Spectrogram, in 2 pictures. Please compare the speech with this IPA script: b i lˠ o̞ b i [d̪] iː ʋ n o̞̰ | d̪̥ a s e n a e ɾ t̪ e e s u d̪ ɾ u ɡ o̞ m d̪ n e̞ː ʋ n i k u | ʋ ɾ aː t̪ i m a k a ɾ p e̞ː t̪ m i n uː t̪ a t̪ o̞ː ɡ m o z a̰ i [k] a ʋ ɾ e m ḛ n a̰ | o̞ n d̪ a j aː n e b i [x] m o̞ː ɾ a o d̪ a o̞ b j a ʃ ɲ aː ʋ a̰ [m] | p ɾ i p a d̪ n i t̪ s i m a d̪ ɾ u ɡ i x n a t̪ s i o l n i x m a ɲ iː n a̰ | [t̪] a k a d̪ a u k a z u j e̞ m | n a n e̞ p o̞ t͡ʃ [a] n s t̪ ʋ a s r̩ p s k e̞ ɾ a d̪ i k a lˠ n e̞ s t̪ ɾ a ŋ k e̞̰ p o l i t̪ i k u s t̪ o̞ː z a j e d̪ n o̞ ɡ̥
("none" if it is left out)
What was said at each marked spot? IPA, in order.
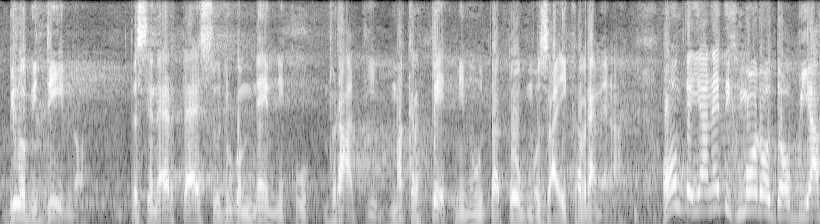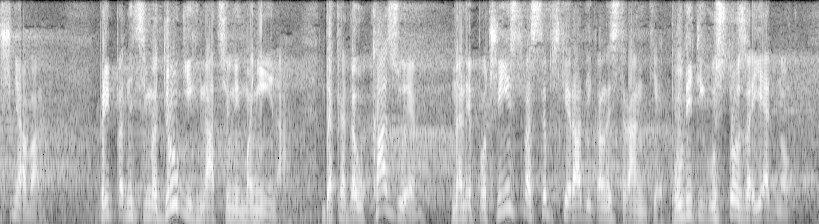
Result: d̪, k, x, m, d̪, i

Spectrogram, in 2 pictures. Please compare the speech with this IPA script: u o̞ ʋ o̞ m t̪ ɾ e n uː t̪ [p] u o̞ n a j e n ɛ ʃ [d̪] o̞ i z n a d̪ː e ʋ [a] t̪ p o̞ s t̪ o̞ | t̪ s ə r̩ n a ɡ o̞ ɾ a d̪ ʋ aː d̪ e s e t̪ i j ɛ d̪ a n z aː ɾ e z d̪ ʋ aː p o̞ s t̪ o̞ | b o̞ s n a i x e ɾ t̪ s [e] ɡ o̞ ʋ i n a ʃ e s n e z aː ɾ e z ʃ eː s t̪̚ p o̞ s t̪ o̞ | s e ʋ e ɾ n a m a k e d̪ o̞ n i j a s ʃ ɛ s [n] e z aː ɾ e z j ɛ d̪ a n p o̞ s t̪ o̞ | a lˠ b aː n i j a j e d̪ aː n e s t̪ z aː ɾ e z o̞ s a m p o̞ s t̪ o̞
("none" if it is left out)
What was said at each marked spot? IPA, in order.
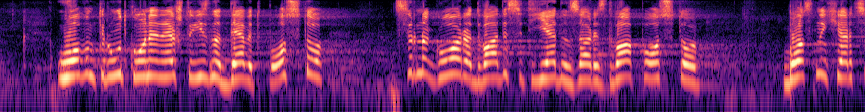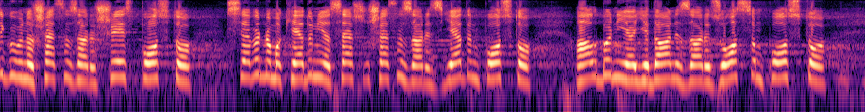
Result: k, t̪, e, e, n

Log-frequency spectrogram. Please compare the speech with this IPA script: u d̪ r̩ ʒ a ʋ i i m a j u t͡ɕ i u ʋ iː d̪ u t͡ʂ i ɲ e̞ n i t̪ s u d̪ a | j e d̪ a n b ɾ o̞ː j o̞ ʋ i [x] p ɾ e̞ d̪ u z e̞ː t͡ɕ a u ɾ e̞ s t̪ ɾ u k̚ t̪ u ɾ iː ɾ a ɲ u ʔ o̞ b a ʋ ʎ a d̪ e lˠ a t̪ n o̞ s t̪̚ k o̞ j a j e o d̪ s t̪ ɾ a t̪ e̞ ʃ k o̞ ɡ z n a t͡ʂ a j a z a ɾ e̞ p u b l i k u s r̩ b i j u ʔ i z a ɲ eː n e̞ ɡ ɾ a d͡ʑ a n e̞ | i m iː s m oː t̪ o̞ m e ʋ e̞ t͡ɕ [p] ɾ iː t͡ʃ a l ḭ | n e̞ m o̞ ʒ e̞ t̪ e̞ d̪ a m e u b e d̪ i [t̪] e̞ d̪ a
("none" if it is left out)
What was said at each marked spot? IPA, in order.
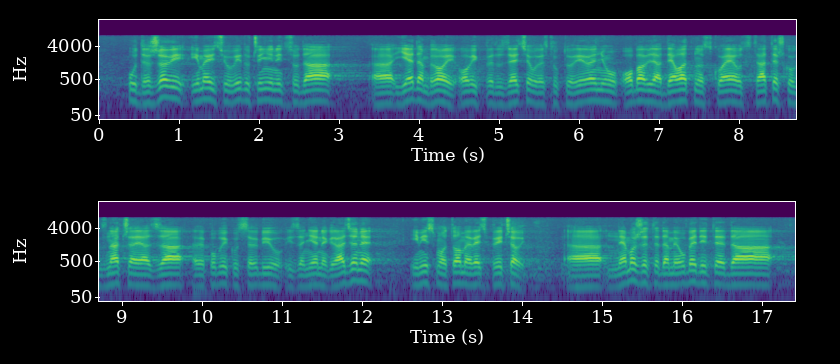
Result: x, p, t̪

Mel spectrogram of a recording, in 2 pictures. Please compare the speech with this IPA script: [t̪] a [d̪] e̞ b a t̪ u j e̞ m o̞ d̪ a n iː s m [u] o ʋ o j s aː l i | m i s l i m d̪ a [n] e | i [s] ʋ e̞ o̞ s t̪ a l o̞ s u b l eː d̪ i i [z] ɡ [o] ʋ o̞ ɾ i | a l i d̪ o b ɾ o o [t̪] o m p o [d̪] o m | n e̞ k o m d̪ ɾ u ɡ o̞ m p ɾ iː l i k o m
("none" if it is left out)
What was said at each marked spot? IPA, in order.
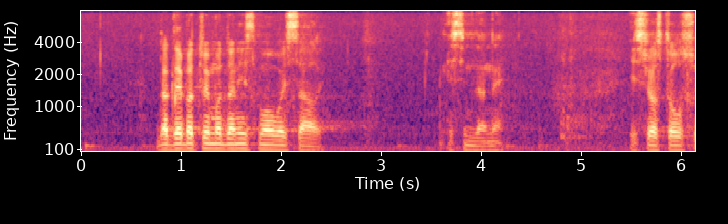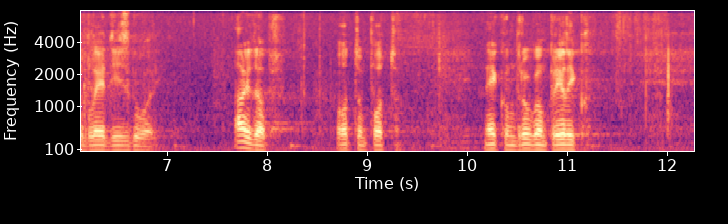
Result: d̪, d̪, o, n, s, z, o, t̪, t̪

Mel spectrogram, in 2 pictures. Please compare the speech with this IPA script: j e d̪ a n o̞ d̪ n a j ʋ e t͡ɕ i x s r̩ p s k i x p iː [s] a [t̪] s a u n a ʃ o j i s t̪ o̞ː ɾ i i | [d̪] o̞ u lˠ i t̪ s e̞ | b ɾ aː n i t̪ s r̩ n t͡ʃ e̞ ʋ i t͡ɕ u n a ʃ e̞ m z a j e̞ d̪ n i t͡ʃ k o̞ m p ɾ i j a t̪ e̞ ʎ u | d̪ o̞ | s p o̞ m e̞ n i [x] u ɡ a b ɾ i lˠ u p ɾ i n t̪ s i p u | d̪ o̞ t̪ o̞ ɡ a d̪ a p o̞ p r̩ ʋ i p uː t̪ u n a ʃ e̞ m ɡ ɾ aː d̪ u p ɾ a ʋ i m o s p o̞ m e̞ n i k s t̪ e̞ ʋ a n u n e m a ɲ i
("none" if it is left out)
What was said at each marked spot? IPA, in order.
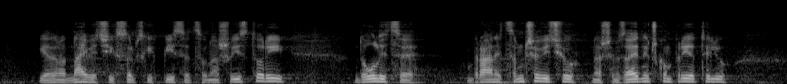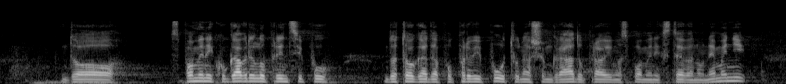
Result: s, t̪, d̪, k

